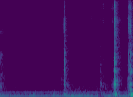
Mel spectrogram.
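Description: Faint snips of scissors cutting artist tape at a box corner: one click about a second in and a couple more near the end, with quiet room tone between.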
